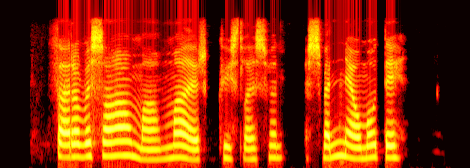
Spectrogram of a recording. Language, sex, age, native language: Icelandic, female, 15, Icelandic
